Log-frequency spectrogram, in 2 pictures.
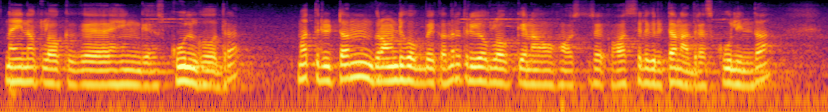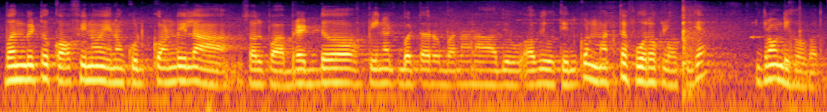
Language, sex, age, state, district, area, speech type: Kannada, male, 18-30, Karnataka, Uttara Kannada, rural, spontaneous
